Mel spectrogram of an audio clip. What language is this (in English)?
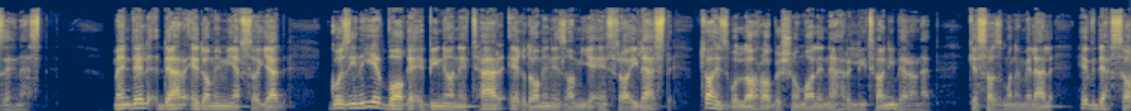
Persian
